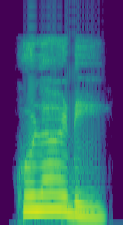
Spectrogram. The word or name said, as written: ಗೋಳಿಡು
